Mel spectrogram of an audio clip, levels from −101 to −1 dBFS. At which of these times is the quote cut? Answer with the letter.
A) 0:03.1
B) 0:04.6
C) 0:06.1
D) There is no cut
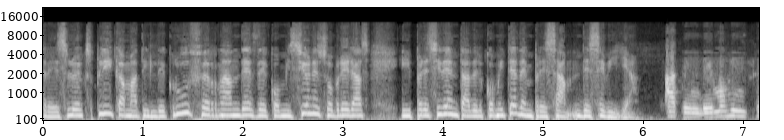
D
